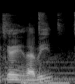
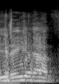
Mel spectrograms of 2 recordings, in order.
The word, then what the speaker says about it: Craig David: Y nos ha propuesto este Seven Days de, de Craig David. Y con él te, te despedimos. Esa pronunciación, eh. – cuidado. Es, que Craig, David.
